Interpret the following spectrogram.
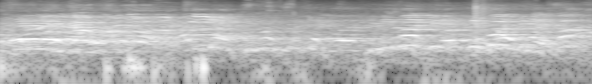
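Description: Voices calling out from around the cage over a fighters' clinch, with several dull thuds in the first second and a half from bodies and strikes in the clinch.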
